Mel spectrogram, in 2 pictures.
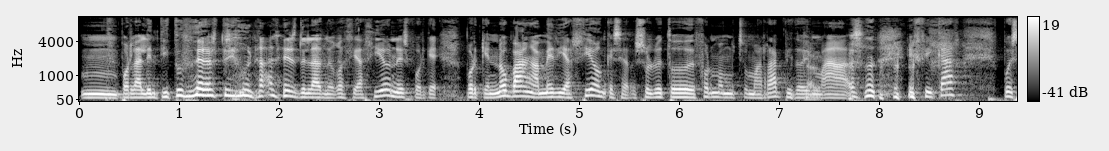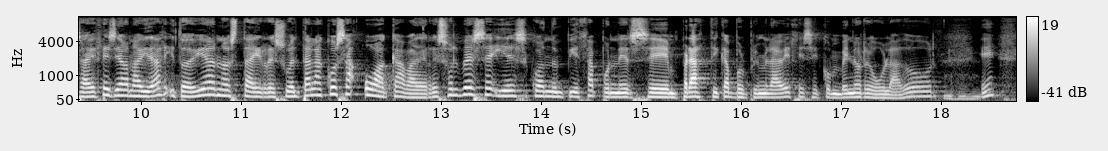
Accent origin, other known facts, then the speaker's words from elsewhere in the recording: Figaredo, Asturias, Spain; soy de Figaredo, tengo 13 años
